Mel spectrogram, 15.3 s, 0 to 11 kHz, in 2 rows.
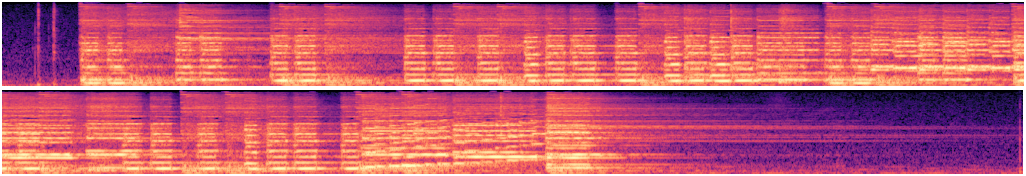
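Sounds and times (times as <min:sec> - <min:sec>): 
barrel organ playing: 0:00.6 - 0:13.5.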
